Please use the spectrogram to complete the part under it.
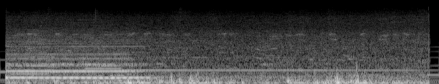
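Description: A cartoon train pulls away with a long horn tone over a rumbling, clattering run of wheels that stays loud and steady before cutting off abruptly, with no voices.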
